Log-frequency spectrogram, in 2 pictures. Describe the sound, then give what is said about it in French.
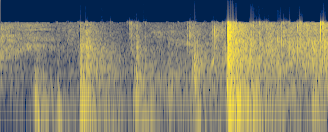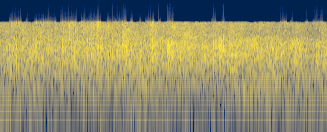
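Doors slamming: a few separate thumps build to one loud, sharp slam, followed by a steady background hiss with no voices. “Qu'est-ce qui fait claquer les portes comme ça?”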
